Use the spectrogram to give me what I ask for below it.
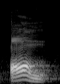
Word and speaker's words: ᱝ: The fourth letter of this set we have here is Ong. This letter is pronounced Ong in Santali.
